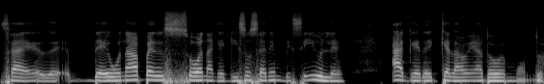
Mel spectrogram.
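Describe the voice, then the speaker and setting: A woman speaks at a moderate pace in a fairly low, dark, mellow voice with a monotone, flat intonation. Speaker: singer and composer. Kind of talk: Q&A at a public talk. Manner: halting, self-repeating.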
